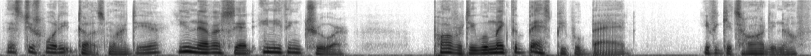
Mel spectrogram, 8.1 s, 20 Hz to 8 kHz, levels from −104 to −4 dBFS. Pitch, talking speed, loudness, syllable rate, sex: 120 Hz, 175 wpm, -21 LUFS, 4.9 syllables/s, male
